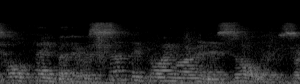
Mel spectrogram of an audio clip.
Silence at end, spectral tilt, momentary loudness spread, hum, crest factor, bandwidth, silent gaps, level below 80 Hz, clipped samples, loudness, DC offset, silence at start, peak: 0 s; -4.5 dB/octave; 3 LU; none; 14 dB; 7.6 kHz; none; -52 dBFS; under 0.1%; -40 LUFS; under 0.1%; 0 s; -26 dBFS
